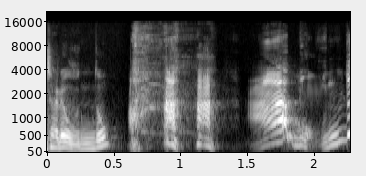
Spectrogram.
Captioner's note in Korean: 코웃음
